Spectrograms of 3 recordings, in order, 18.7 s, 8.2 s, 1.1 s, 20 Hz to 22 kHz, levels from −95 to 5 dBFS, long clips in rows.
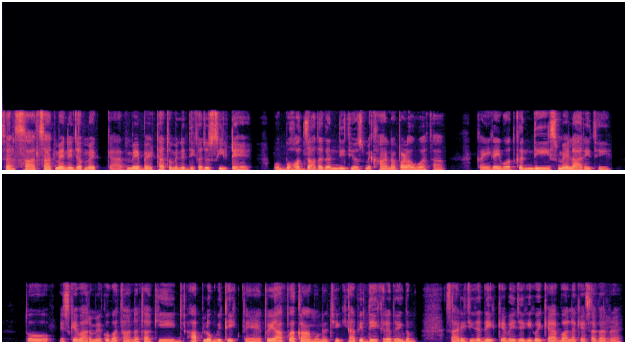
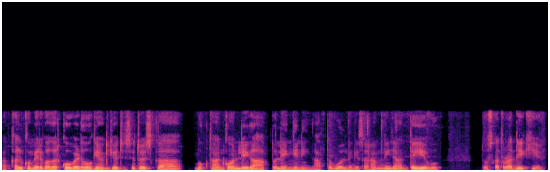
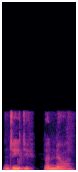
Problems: none marked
